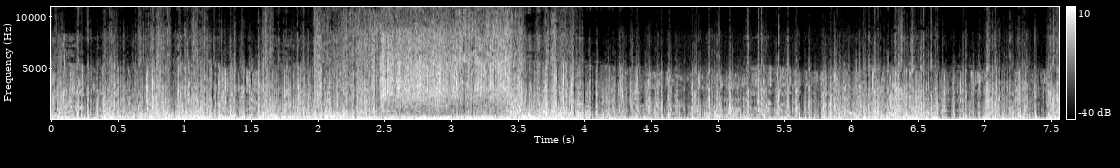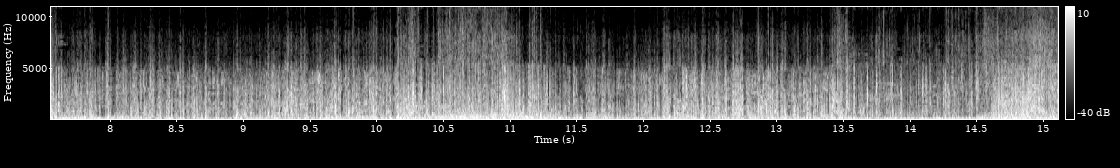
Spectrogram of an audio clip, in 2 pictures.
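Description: Freefall wind buffeting a skydiver's camera microphone: a loud, steady, deep rush that does not let up.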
